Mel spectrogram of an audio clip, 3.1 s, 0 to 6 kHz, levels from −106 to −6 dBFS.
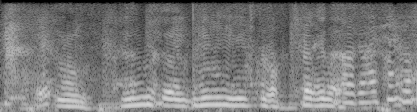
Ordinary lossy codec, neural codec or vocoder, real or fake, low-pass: Opus, 64 kbps; codec, 16 kHz, 2 kbps, FreqCodec, smaller model; fake; 5.4 kHz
